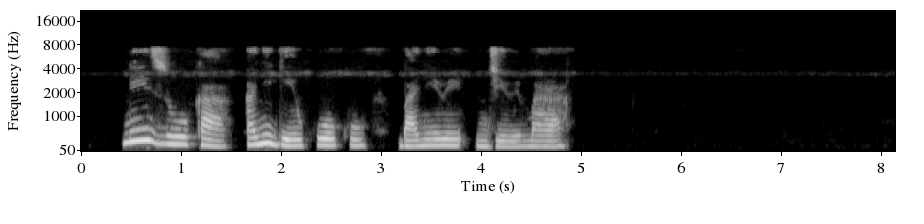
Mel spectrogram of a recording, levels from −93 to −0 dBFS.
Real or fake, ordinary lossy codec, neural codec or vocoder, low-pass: real; none; none; 7.2 kHz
